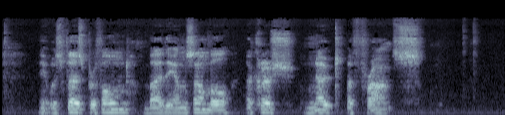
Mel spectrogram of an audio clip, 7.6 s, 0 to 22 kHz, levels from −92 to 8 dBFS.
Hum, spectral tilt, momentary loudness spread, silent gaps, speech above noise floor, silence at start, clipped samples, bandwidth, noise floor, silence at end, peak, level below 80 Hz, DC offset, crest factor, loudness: none; -3.5 dB/octave; 13 LU; none; 38 dB; 0.05 s; under 0.1%; 11.5 kHz; -59 dBFS; 0.45 s; -4 dBFS; -44 dBFS; under 0.1%; 18 dB; -20 LUFS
